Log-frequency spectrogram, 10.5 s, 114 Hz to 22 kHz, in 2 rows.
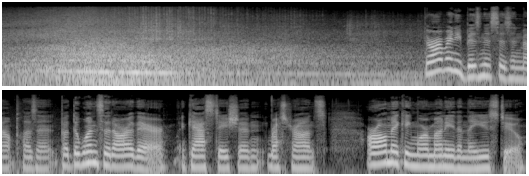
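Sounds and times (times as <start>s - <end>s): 
vehicle passing: 0.0s - 7.4s
heavy traffic of large trucks and cars on a busy street: 0.0s - 7.6s
speech: 4.2s - 10.4s.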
